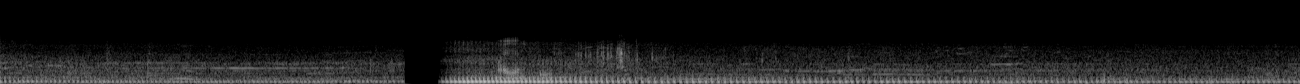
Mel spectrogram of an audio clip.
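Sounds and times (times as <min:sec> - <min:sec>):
small engine running: 0:04.4 - 0:13.0.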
